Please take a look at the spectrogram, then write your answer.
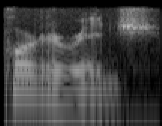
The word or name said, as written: porterage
